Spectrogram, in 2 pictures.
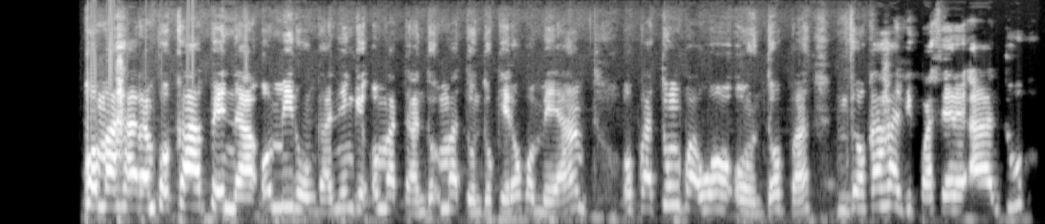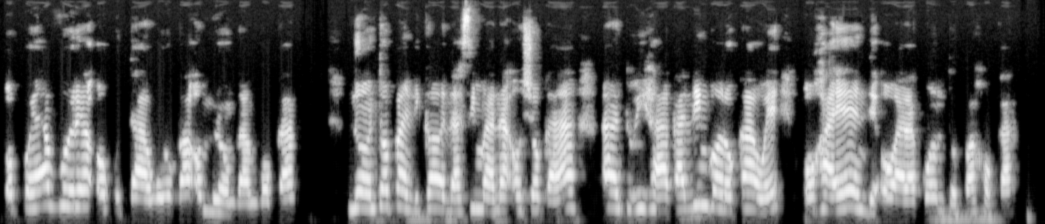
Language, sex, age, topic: Oshiwambo, female, 25-35, agriculture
